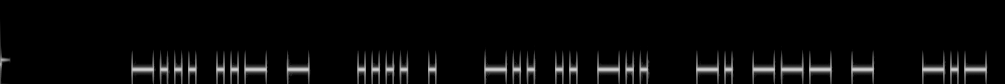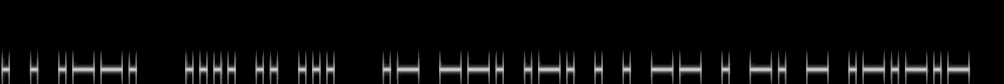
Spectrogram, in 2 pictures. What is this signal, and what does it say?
Morse code, heard as a keyed tone, about 17 wpm, 700 Hz. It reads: BUT HE DID NOT KEEP HIS AGREEMENT.
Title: Sentences from Top 1500 Words 17wpm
